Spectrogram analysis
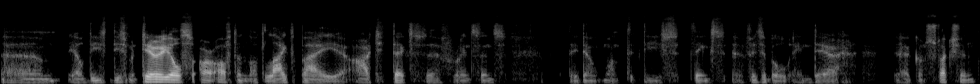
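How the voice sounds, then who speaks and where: A man giving an explanatory technical presentation as a trainer, unscripted, in a halting, hesitant way with repeated words. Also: deep voice, fairly even intonation, fairly bright tone, breathy edge, no echo.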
